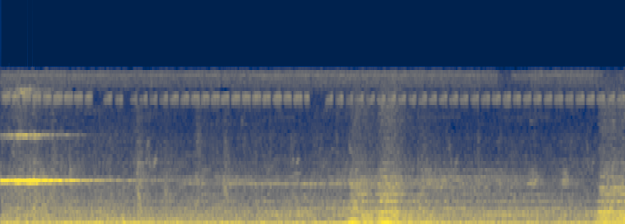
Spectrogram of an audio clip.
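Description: Passenger train pulling away along curved track with a low running rumble: a single high wheel squeal fades out about a second in. Around the middle and again near the end a distant multi-tone train horn sounds.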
